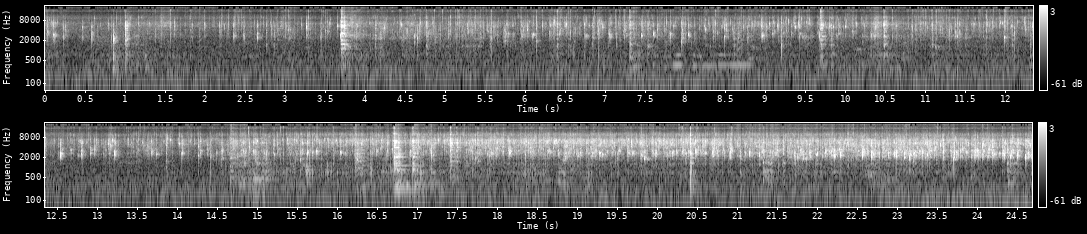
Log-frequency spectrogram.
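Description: Fish sizzling steadily as it fries in a pan, a continuous close crackle with occasional clinks, growing louder toward the end, with light talk in the background.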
